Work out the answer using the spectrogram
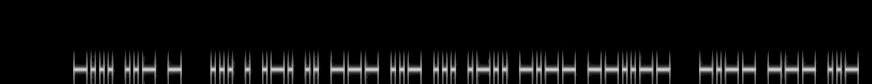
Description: Morse code, heard as a keyed tone, about 28 wpm, 700 Hz. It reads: BUT SERIOUSLY, YOU
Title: Sentences from Top 1200 Words 28wpm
